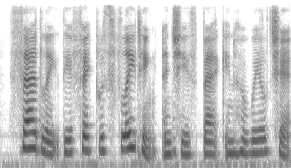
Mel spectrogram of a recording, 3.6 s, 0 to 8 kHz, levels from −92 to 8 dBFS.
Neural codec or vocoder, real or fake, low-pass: none; real; 7.2 kHz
